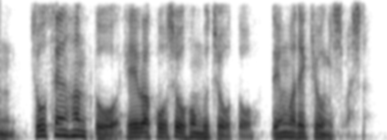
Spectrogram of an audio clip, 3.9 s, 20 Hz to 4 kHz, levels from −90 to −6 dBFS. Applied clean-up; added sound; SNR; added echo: neural mask model DeepFilterNet 3.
